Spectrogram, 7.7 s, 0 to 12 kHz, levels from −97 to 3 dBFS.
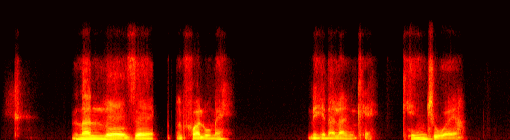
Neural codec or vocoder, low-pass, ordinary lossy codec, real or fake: codec, 16 kHz, 1 kbps, X-Codec, HuBERT features, trained on balanced general audio; 7.2 kHz; Opus, 16 kbps; fake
